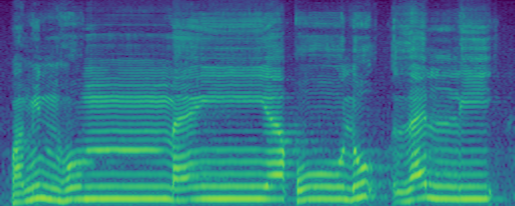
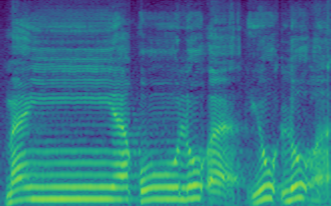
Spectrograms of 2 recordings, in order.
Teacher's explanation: hamzah tu pertama kita kena pastikan dianya bersifat sifat jahar dia tu dan syiddah dia tu dijaga, iaitulah dengan tidak melakukan lantunan suara. Setengah orang dia baca man yaqulu yu'lu, meleret hamzah dia, ataupun macam melantun lu.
